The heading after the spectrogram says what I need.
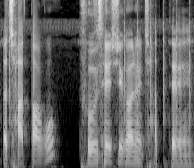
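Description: Male game streamer, lowish voice, loose chatty commentary, reads on-screen text aloud, quick to curse and yell. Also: expressive, slight background noise. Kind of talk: casual let's-play commentary.

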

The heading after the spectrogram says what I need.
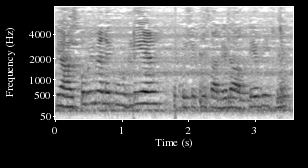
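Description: Chatting in a homely way, a village vlogger from Pakistan explains each step of her home cooking, often using "jo hai na." Her Pakistani Urdu-accented voice is a little high and brisk. She sits on a floor mat in a small home room, where the sound echoes and background noise is clear.

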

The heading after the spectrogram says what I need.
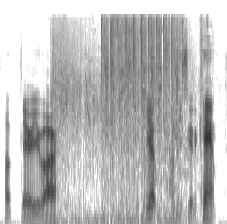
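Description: A man's voice: medium pitch, expressive, moderate pace, background noise. A man giving live gameplay commentary, ranting and swearing with irritation as he plays. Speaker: gaming channel host.

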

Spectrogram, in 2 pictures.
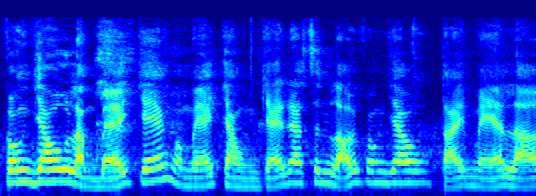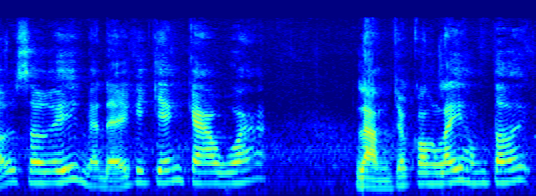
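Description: An older man exclaims in amazement as something dawns on him, voiced by a male storyteller. The voice sits a little high, with a faint hiss behind it. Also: animated, moderate pace, a little mellow. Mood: astonished. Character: elderly man realizing a lesson.

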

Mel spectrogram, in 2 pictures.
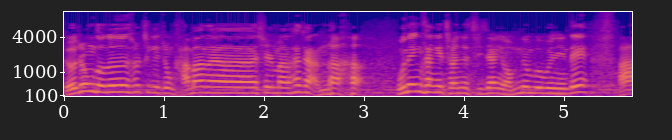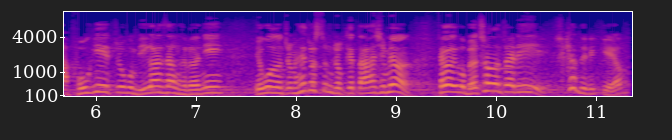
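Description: A man speaking as a used car dealer, giving a polite, persuasive sales pitch in a walkaround of a car. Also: a little fast, hardly any pauses. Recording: dull lo-fi sound, faint background noise.

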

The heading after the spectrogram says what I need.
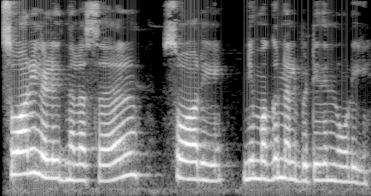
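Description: Very squeaky cartoon dad, fussy and jumpy, a performer voicing him. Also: a little fast, sharp tone. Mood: flustered. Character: forgetful cartoon father who fears ghosts. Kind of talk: comedy cartoon dubbing.

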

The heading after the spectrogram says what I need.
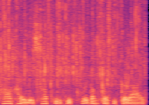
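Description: A woman chattily narrating a casual cooking vlog as a home cook, using soft, friendly sentence endings. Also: low voice, flat delivery, very fast, noisy background. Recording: loud frying sizzle over the voice. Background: sizzling pan and stirring.

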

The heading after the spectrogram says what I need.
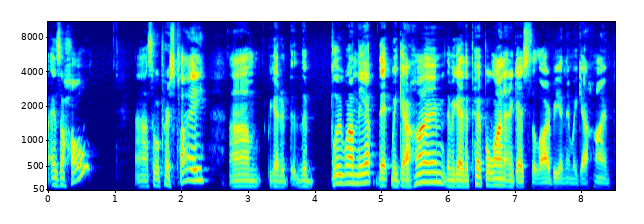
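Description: A man talking through a screen-recorded teaching tutorial in a relaxed, rambling way. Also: lowish voice. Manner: relaxed, lots of ums and restarts.

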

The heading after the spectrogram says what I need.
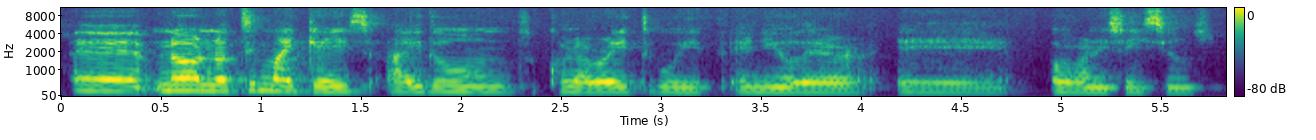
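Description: A woman's voice: fairly low pitch, flat delivery, normal speed, dull audio. A woman from China who grew up in Spain, speaking as a panelist on a video call, searching for words in English. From born in China, grew up in Spain.

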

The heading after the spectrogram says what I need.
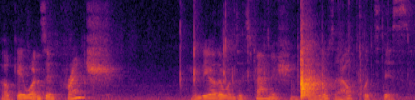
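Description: This is a man in his sixties with a medium-pitched, unhurried voice, casually vlogging an unboxing indoors at his dining table. He reasons aloud, reads bits out and adds puzzled comments along the way. The clip, recorded by a camera across the table, is clear with a roomy echo.

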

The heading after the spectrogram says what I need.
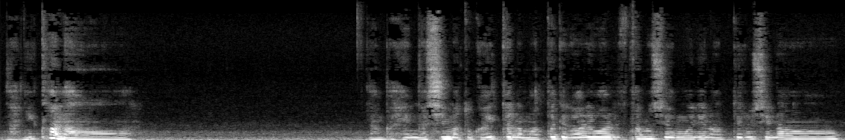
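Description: A woman comedian with a Kansai accent, musing aloud in relaxed casual chat while she preps food, answering viewer comments. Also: mid-range voice, moderate pace, pauses often. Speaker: comedian and channel host. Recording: distant mic with faint kitchen noise.

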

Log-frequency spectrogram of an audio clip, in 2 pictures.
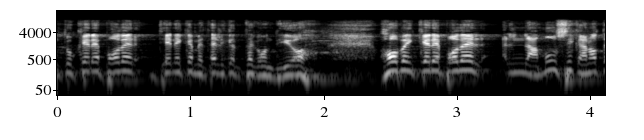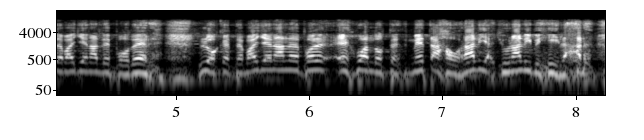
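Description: Gravelly high-voiced fervent evangelist man. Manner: fervent, mixes in English phrases; shouted repeated refrains. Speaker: evangelist preacher. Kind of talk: fiery Pentecostal sermon.

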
